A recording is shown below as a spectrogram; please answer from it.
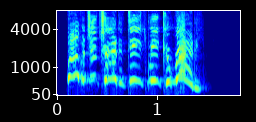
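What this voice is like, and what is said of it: Strained high-pitched voice. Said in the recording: “You know when somebody talking that high voice, they really trying.”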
